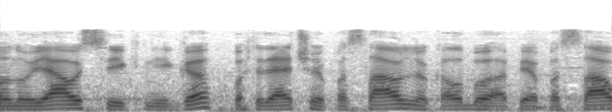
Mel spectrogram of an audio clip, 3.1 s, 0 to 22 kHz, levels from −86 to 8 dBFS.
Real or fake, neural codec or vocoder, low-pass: real; none; 7.2 kHz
